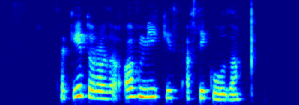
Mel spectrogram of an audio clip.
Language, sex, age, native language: Icelandic, female, 30-39, German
